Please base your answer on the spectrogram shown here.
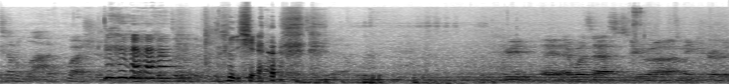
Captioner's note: laughing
